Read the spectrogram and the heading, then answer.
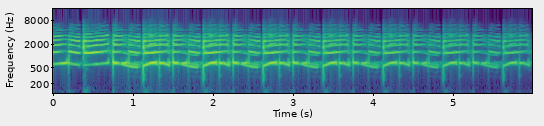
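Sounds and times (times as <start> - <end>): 
guitar with delay effect: 0.0 - 5.9.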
